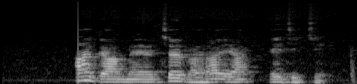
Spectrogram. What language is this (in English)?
Igbo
